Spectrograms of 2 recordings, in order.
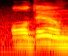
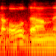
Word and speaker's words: Uldum: Well, because no one ever said, hey, it's not Uldum, it's Uldum. I mean, it's not DOOM.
